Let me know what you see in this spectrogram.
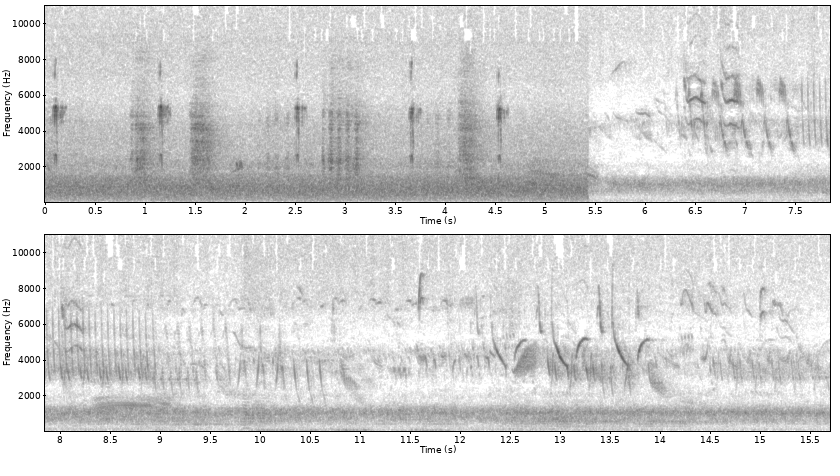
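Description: Faint birds chirping over a background hiss. A louder hissy ambience with scattered clicks cuts off abruptly about five seconds in, leaving quieter, busier chirping.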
